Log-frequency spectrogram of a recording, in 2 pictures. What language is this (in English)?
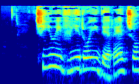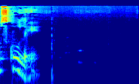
Esperanto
